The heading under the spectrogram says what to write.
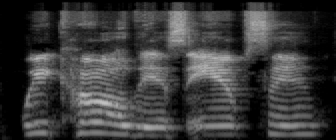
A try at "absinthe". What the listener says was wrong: She says synth. It's absinthe. She's adding syllables, but she adds syllables.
